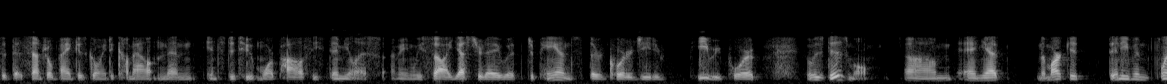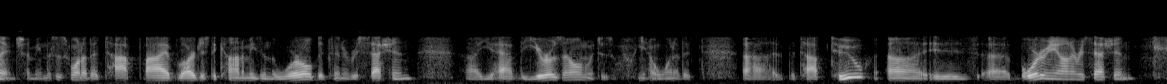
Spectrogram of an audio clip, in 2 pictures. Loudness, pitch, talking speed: -27 LUFS, 120 Hz, 195 wpm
